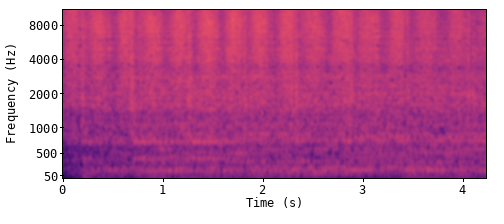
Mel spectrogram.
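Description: Grand piano strings rubbed from inside the instrument: a faint, rhythmic scraping, about four strokes a second, with low sustained string tones ringing underneath.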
